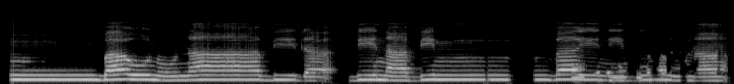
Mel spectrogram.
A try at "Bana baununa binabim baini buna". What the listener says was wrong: Nah, ini apa namanya kurang samar, Pak. Ibu? Coba disamarkan lagi. Bana baununa binabim. Ya, apa jadi tidak bam tapi bam akan beda ya, sedikit samar.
